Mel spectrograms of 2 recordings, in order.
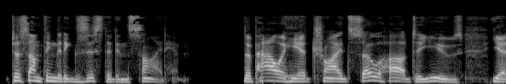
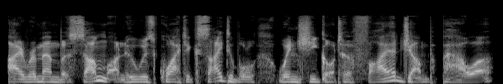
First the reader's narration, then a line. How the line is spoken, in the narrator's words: Gary said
